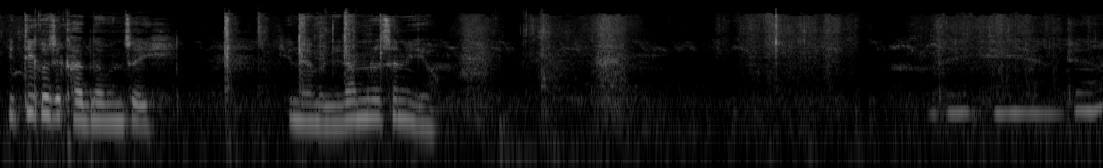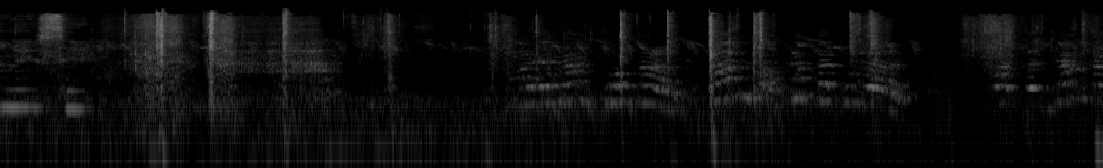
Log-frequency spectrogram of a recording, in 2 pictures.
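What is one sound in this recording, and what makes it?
Leaves rustle as they are handled.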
